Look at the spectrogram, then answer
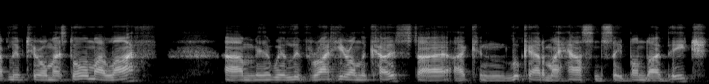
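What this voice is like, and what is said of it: Australian accent. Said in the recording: “You're from Australia. I think people might be able to kind of hear that in your voice”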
